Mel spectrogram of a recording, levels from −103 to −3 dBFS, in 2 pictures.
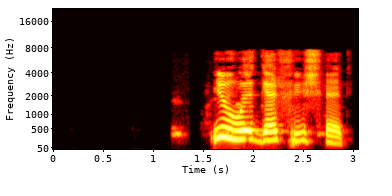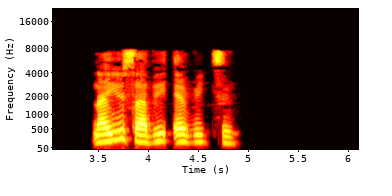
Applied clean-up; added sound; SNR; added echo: none; none; none; none.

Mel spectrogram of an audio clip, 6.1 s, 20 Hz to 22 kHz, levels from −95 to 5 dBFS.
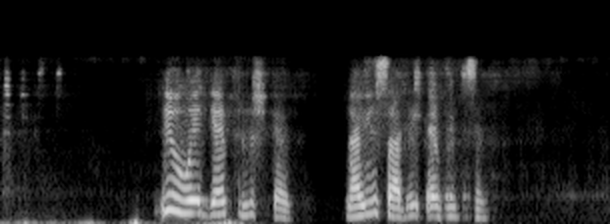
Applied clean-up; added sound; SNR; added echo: neural mask model Resemble Enhance denoiser.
